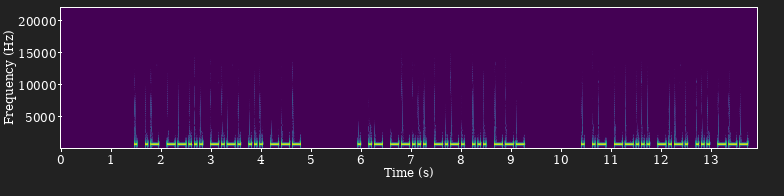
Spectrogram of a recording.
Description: Morse code, heard as a keyed tone, about 22 wpm, 700 Hz. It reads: EA7CSO EA7CSO EA7CSO
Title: DXCC-100 Call Signs - 6 Characters - Repeated 3x - 22wpm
